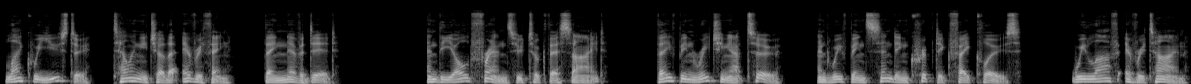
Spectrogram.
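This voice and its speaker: Guy reading a story off the internet, lowish voice, lots of up and down, dry close sound. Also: no room sound. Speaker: narrator. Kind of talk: scripted narration of a first-person online story.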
